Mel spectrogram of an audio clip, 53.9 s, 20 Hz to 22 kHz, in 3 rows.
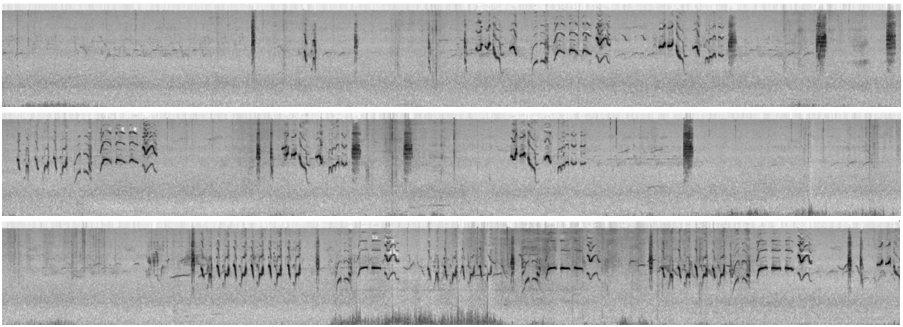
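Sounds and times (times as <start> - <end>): steady low background noise: 0.0 - 53.9
bird singing high chirps: 8.5 - 16.6, 17.2 - 21.2, 23.1 - 25.2, 28.2 - 31.9, 36.9 - 53.9.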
